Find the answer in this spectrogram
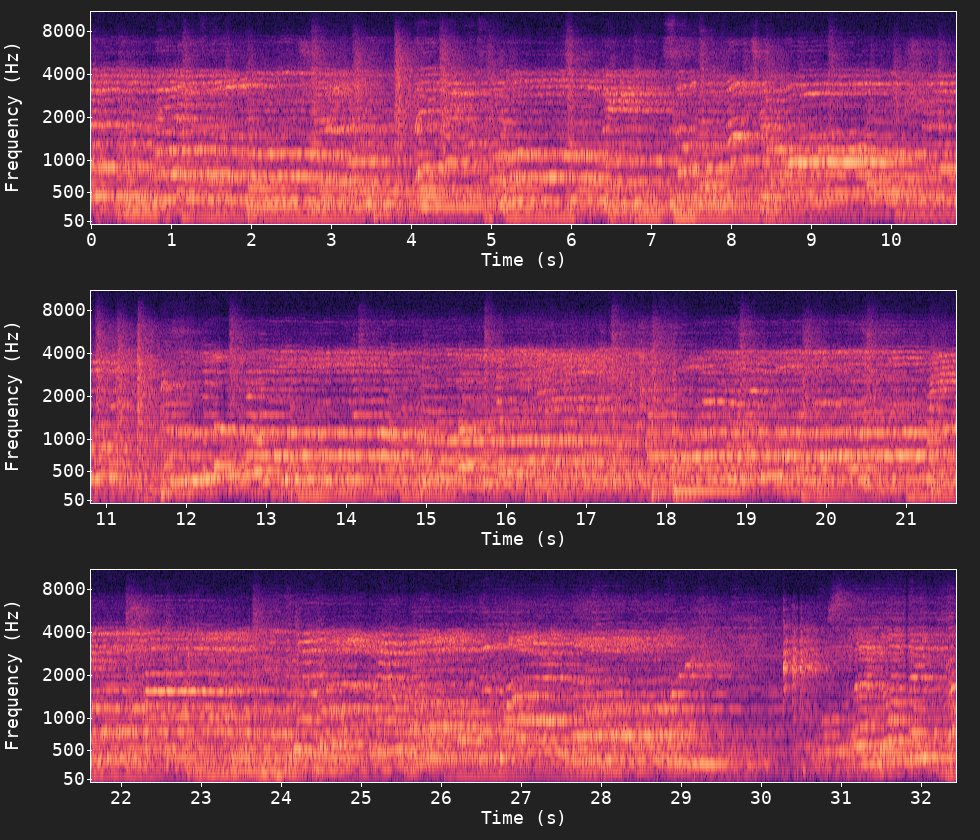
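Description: A women's vocal ensemble singing in close harmony, with a double bass playing a low line of held notes underneath. The music dips briefly near the end.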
